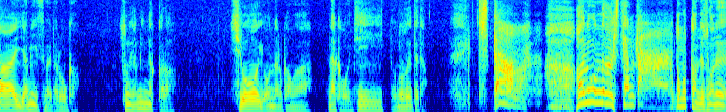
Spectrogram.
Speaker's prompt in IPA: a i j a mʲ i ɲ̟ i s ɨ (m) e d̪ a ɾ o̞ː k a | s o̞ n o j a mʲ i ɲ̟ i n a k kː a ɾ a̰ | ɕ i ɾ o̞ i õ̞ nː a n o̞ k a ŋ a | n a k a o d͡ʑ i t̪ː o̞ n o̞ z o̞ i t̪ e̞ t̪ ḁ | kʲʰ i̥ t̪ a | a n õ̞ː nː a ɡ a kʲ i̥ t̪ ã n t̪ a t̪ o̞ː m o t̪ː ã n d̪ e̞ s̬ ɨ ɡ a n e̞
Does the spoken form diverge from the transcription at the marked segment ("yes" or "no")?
no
